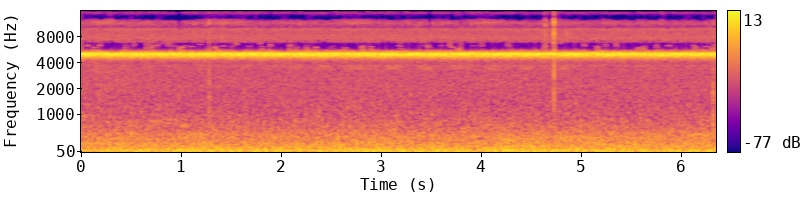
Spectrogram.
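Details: Continuous high-pitched ringing of bell crickets, even in loudness and without pauses, layered over the gentle crackle of a bonfire; a couple of sharp wood pops stand out near the start and end.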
